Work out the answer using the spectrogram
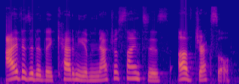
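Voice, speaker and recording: A woman's voice: on the high side, brisk, sharp tone, smooth. A woman reading scripted news introductions as a presenter.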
